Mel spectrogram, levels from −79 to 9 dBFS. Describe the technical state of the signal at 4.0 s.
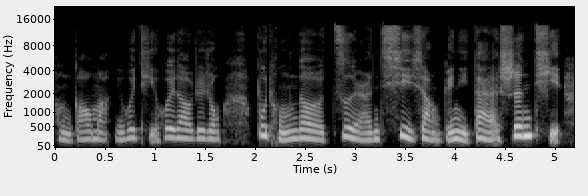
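At 4.0 s the automatic gain control is still raising its gain, partway through a rise that runs from 0.05 s to 4.89 s and totals about 9 dB. Having judged the input too quiet, it keeps lifting the level, so the speech and background swell together steadily rather than holding at a fixed loudness.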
